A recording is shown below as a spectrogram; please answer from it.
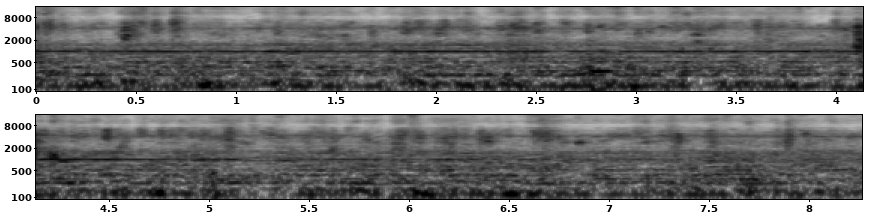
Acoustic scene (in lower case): kitchen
